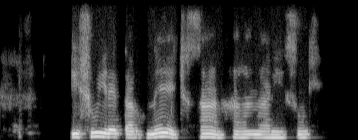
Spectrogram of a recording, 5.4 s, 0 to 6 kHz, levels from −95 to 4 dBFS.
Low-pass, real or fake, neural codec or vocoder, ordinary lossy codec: 5.4 kHz; real; none; Opus, 32 kbps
